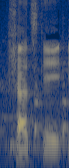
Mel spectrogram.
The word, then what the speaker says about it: Shatskiy: Shatskiy. S H A T S K I Y.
